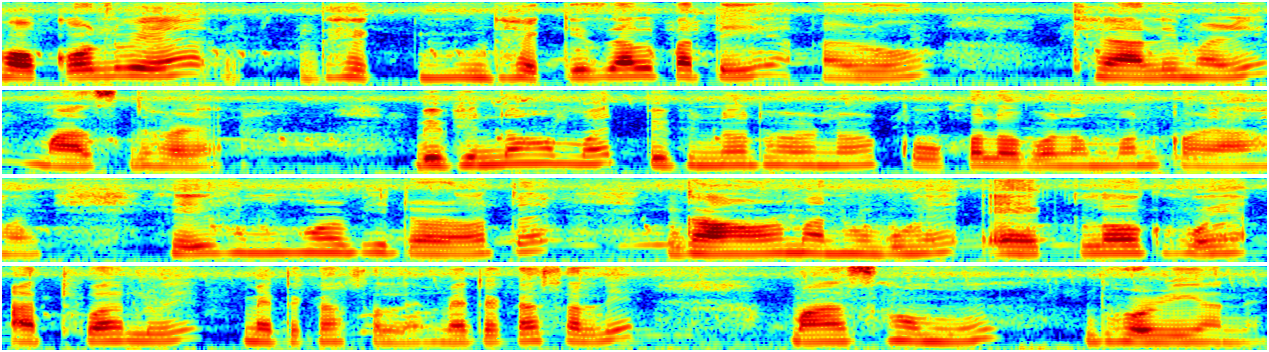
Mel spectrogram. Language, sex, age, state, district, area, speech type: Assamese, female, 18-30, Assam, Dhemaji, rural, spontaneous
